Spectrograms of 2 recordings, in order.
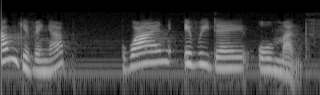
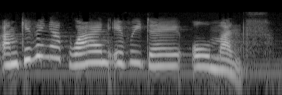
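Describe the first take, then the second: First: There is a pause right after 'giving up'. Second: There is no pause right after 'giving up'.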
